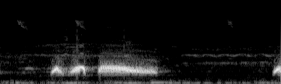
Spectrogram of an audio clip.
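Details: Turtle dove, a gacor bird kept for training other doves, with a big, loud, strong voice: a low hooting coo in two short notes, then a long, steady note, and one more short coo near the end.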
